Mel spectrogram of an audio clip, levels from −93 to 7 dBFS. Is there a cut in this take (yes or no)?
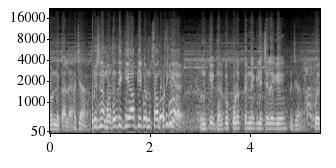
yes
